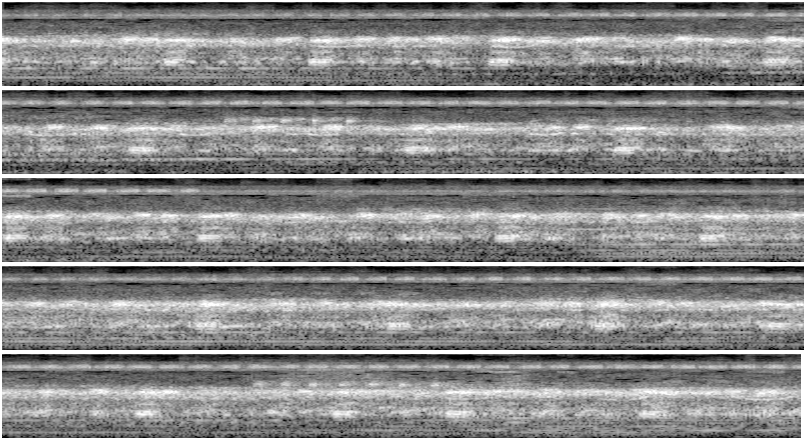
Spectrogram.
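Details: Frog chorus of many overlapping callers, rhythmic croaks and buzzy trills filling the mid and upper range without pause, accompanied by steady droning bands and a soft low-frequency rumble.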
